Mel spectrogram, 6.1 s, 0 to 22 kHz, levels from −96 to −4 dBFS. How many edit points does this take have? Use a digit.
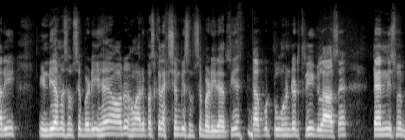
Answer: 1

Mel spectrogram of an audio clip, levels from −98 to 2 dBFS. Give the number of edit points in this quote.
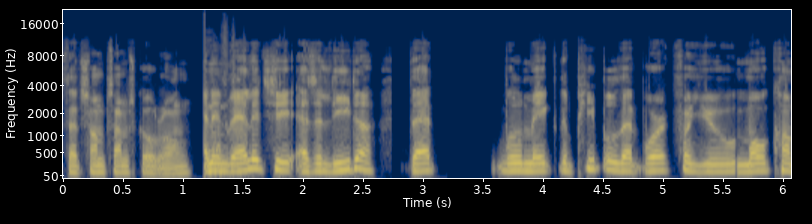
1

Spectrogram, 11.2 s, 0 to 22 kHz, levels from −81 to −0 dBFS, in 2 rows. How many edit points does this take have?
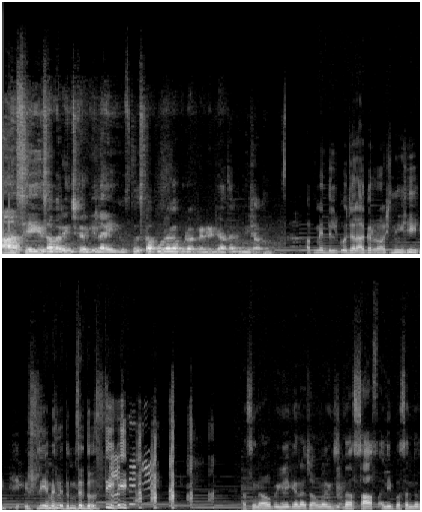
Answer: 3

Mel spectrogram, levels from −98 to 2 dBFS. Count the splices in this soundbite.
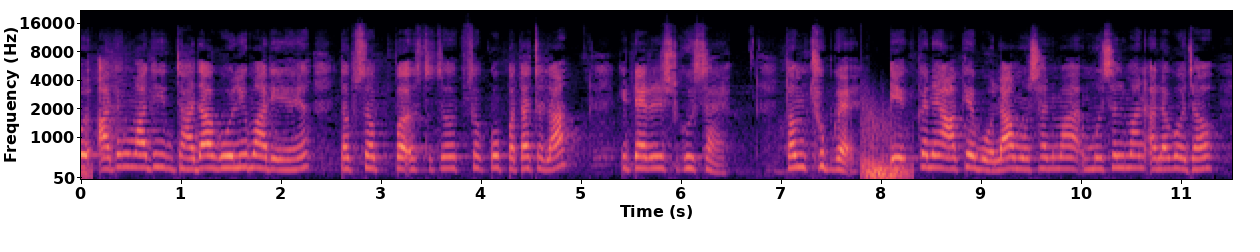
1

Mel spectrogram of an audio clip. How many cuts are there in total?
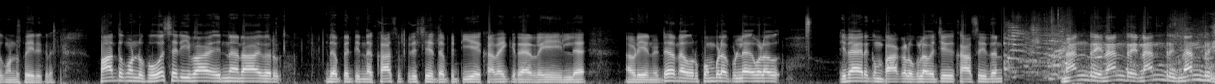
1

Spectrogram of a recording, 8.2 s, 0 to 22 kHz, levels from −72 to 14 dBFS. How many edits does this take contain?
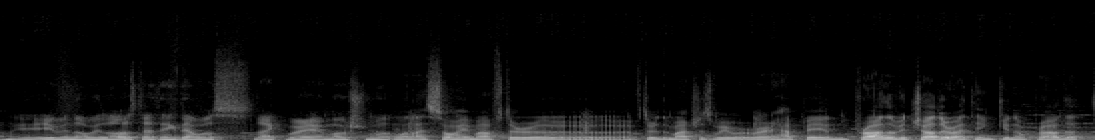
1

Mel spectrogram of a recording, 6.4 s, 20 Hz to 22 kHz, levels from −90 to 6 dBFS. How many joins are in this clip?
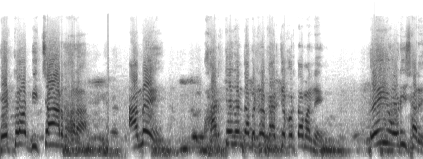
1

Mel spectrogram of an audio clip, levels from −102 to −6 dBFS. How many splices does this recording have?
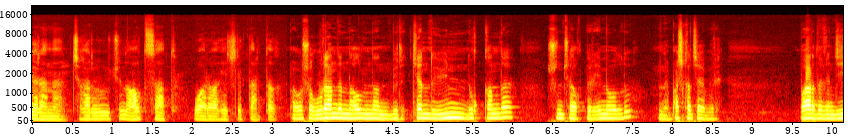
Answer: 1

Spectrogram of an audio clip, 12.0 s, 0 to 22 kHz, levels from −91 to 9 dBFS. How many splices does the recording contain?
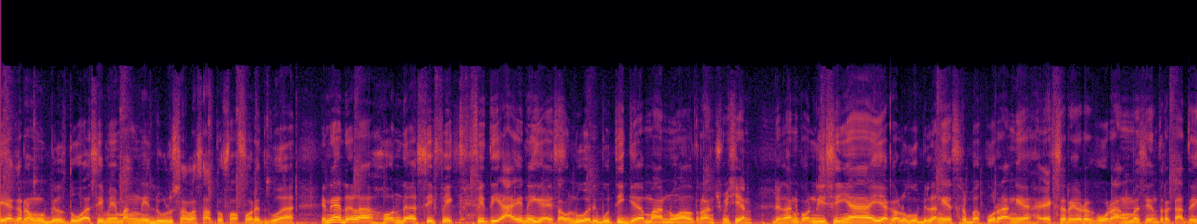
0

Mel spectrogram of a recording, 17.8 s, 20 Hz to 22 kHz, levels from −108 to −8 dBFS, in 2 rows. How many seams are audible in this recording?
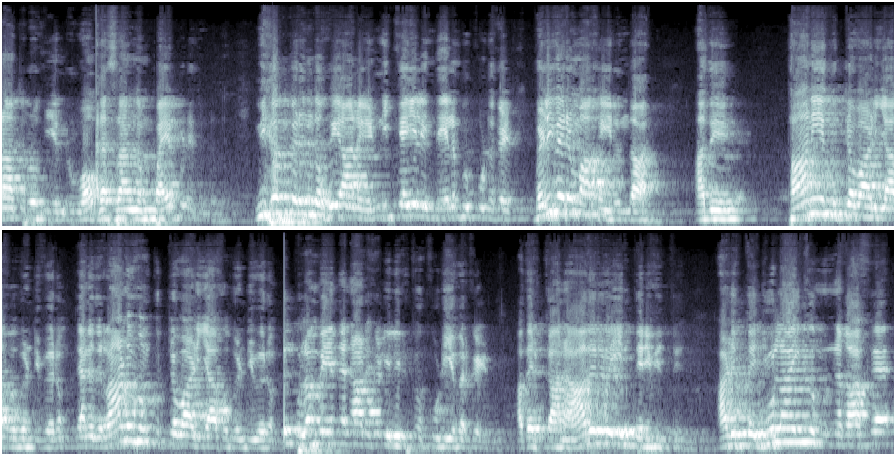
2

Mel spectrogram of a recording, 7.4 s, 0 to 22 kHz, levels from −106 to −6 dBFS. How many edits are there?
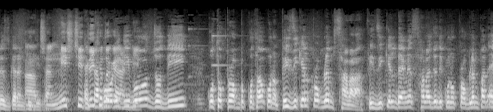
0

